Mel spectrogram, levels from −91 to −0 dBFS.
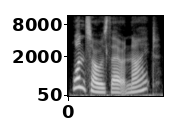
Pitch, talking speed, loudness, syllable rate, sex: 230 Hz, 285 wpm, -19 LUFS, 6.0 syllables/s, female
